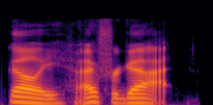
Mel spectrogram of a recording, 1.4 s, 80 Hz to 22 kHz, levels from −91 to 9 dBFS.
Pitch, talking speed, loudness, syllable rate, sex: 145 Hz, 125 wpm, -18 LUFS, 5.0 syllables/s, male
